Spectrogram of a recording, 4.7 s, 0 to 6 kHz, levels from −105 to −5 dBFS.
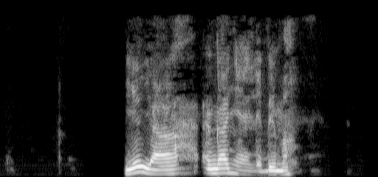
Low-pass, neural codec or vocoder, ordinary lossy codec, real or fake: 5.4 kHz; codec, 16 kHz, 8 kbps, FreqCodec, larger model; MP3, 48 kbps; fake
